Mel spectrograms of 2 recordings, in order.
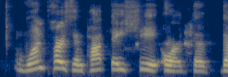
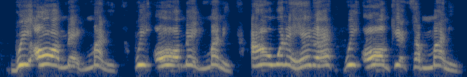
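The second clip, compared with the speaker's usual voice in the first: raised, insistent retold rant; imitated yelling; 8 semitones higher than usual. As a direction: mimic someone hollering over the crowd. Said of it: "And why is y'all yelling?".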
